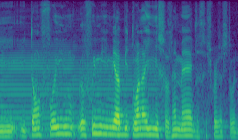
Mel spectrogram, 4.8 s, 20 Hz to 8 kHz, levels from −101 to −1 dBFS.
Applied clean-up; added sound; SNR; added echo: none; Wind instrument, woodwind instrument; 18 dB; none.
